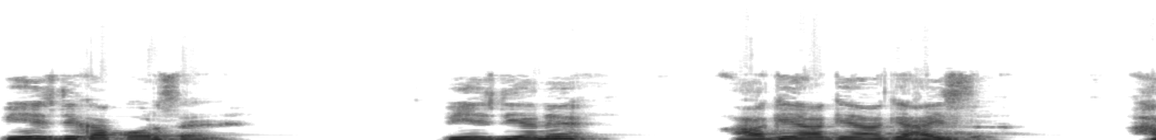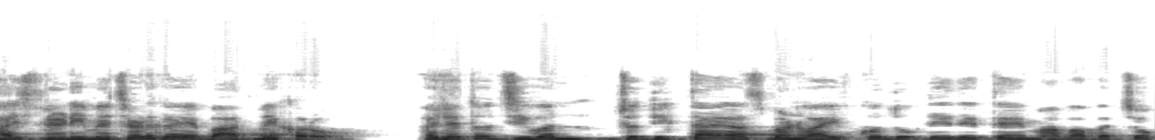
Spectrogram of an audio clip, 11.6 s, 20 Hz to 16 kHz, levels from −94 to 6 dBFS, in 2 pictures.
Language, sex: Hindi, male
